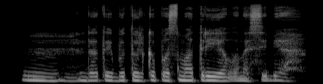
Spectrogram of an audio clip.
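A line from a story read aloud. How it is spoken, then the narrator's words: Near moan. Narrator (Russian): Почти простонал он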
